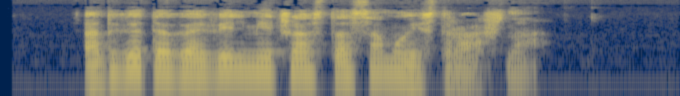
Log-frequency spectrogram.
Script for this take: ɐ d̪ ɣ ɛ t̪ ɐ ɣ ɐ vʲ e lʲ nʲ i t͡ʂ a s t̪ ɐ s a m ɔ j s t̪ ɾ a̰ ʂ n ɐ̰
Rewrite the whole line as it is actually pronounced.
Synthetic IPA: ɐ d̪ ɣ ɛ t̪ ɐ ɣ ɐ vʲ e lʲ mʲ i t͡ʂ a s t̪ ɐ s a m ɔ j s t̪ ɾ a̰ ʂ n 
